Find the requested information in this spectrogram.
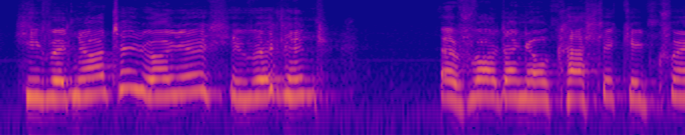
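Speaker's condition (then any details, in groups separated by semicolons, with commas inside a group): Cerebral palsy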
